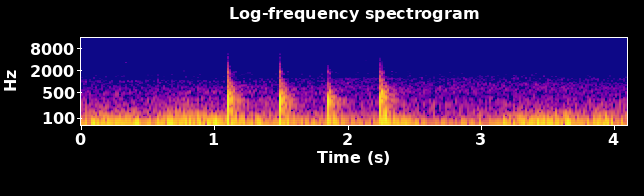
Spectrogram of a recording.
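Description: A fist knocking on a door with the knuckles: four knocks evenly spaced about 0.4 s apart, a little after a second in, over a steady low rumble.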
